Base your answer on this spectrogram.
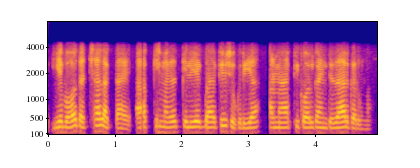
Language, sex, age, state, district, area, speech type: Urdu, male, 18-30, Maharashtra, Nashik, urban, conversation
